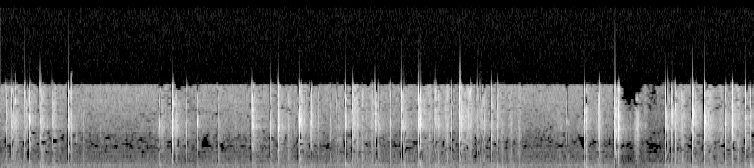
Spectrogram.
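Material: Plastic.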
